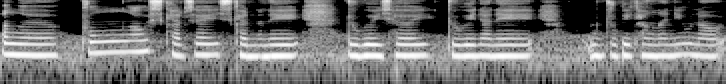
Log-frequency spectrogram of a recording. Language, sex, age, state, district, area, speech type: Bodo, female, 18-30, Assam, Kokrajhar, rural, spontaneous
